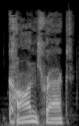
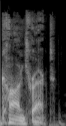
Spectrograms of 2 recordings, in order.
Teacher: Stress on the first syllable is a noun. Stress on the last syllable is a verb.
